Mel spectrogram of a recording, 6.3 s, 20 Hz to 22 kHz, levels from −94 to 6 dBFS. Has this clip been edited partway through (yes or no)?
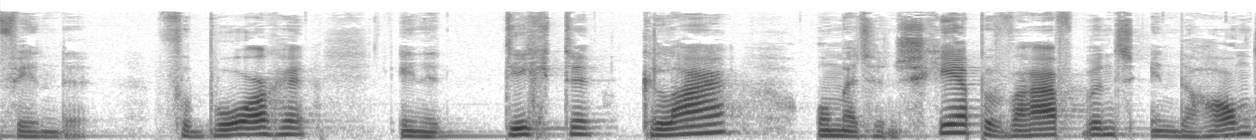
yes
